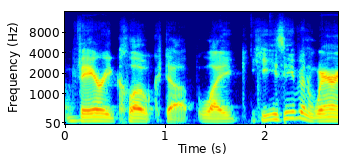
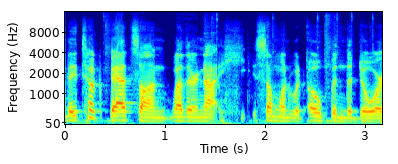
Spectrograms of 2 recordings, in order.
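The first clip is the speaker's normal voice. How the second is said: normal talking voice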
